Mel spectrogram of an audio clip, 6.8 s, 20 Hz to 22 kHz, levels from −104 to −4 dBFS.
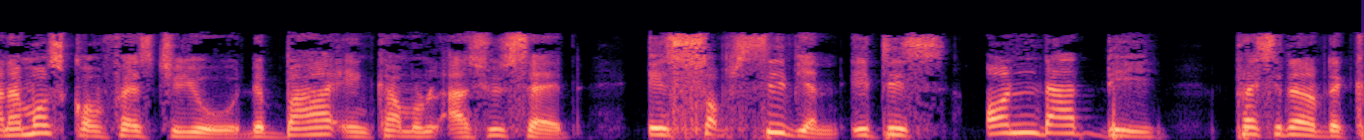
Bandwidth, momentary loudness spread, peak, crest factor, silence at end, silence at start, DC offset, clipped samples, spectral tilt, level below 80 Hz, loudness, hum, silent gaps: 8.8 kHz; 5 LU; -8 dBFS; 16 dB; 0 s; 0 s; under 0.1%; under 0.1%; -4 dB/octave; -62 dBFS; -24 LUFS; none; none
